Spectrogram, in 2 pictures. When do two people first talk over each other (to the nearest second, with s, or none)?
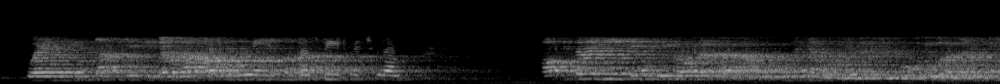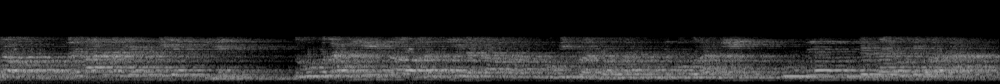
2 s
